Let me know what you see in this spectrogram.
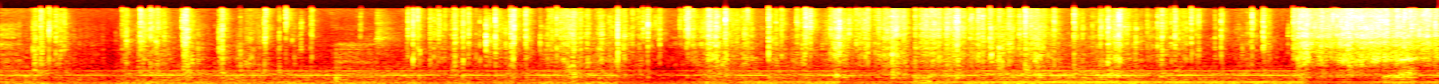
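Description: Close-up crunching and chewing of a thin, crispy mint cookie: an irregular run of small crisp cracks and crackles. Near the end a louder rustling hiss joins in.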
